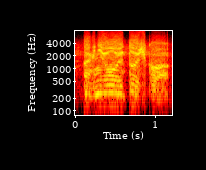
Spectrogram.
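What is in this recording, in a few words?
Speech, Russian; Allied Flight; bunker; DCS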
